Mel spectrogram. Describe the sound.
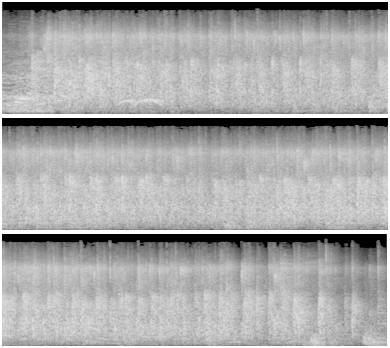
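A room full of people applauding steadily, a loud, dense wash of clapping that holds for the whole stretch with a few voices mixed in beneath it.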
